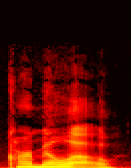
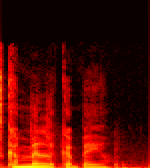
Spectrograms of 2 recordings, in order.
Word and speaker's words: Camila Cabello: And she keeps on making fun of my Blakey because he doesn't pronounce her name right. – Oh, so funny. – So he's like, Carmelo. – I love Blake. – And she's like, it's Camila Cabello.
